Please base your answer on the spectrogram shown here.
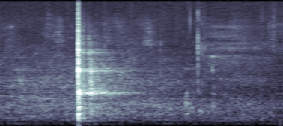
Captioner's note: gavel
